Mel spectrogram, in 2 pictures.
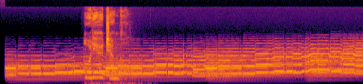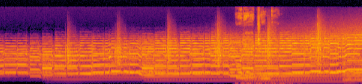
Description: upbeat corporate

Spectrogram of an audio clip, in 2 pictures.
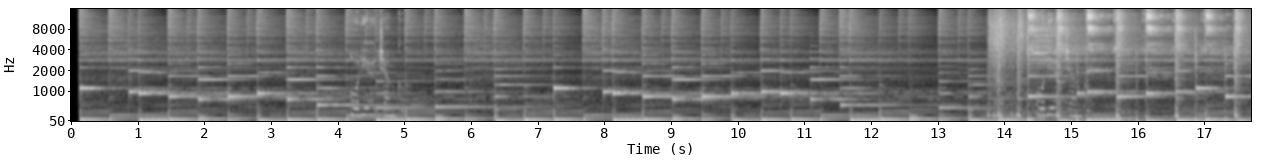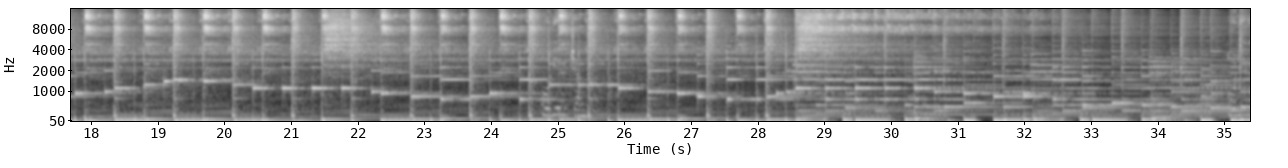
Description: christmas ad

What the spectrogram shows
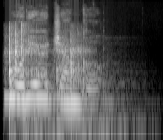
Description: real item drop

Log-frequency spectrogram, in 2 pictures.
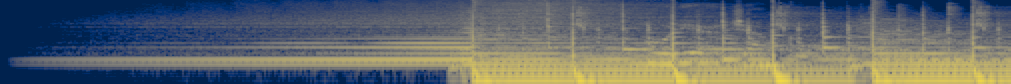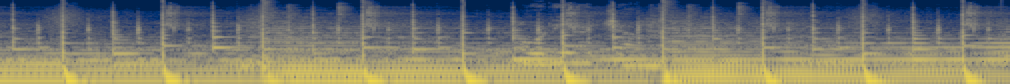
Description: elevation inspire ident

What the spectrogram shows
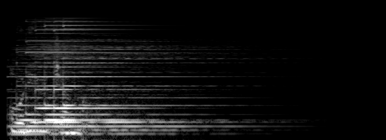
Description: fairy magical reveal

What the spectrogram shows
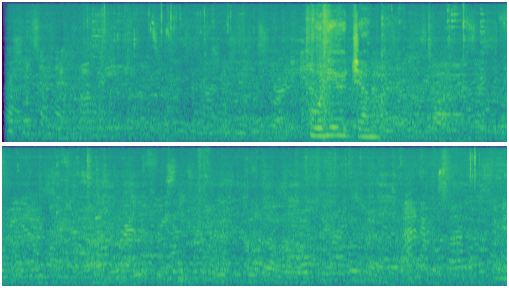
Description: restaurant ambience busy; prosoundfx

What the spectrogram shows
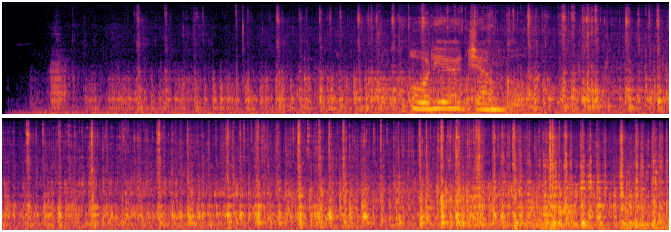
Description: toy wood wagon short rolling

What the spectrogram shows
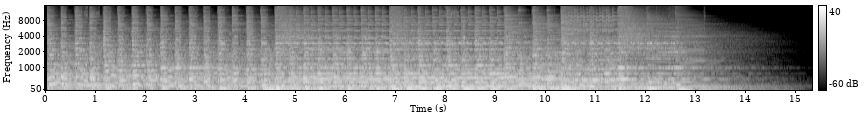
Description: classical orchestra ident

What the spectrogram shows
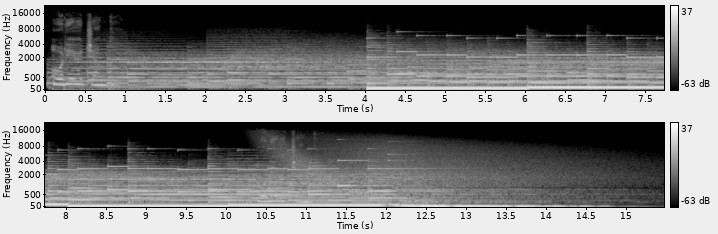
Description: motivational logo; audiocook

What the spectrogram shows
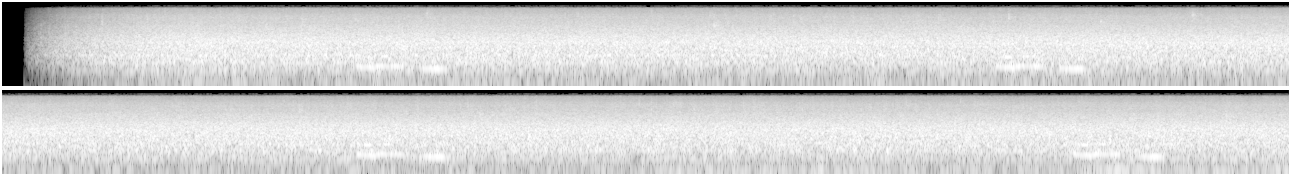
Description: pouring rain

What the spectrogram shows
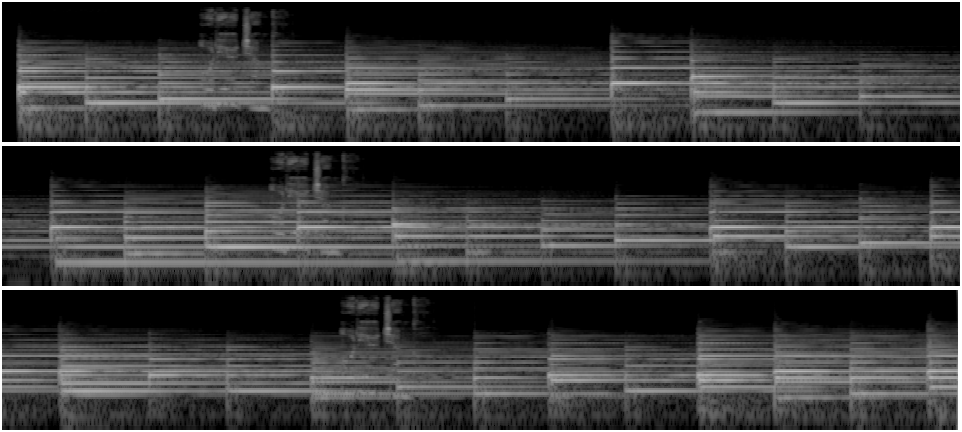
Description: gentle piano; soundrose nonexclusive

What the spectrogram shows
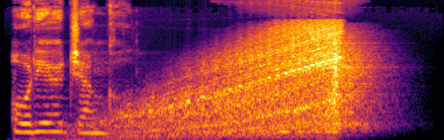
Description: riser

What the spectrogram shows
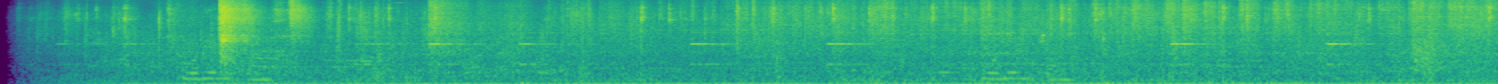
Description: grocery store checkout

